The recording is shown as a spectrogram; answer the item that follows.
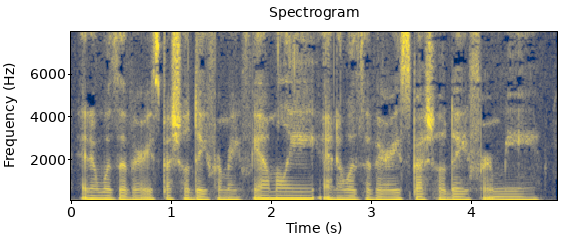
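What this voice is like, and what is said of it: Tired, low, quiet voice. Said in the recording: “I am tired. So my voice is a little bit low because everyone is sleeping”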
